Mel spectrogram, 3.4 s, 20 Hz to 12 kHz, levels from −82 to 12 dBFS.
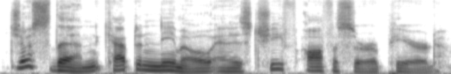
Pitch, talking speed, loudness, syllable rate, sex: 130 Hz, 160 wpm, -19 LUFS, 4.7 syllables/s, male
